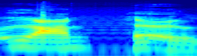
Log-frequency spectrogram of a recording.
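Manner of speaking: put-on talking-toy voice. Trying to repeat a cry for help in a Speak & Spell voice. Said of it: "Only more speak in spell".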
